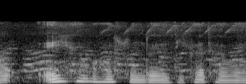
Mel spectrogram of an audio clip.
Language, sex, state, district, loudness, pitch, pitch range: Chhattisgarhi, male, Chhattisgarh, Sukma, -23 LUFS, 110 Hz, 100-135 Hz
